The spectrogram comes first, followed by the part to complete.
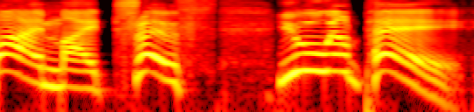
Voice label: just you wait, Speech Thespian; Worms Armageddon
